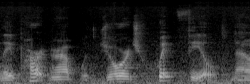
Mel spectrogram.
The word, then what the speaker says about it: Whitefield: partner up with George Whitfield now it's spelled Whitefield but pronounced Whitfield he's an early sort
